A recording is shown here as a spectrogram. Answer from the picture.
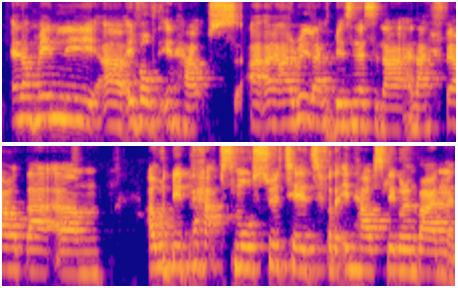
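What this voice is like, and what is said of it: French accent. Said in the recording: “I qualified as a lawyer in France. Obviously, you will have noticed with my accent.”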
